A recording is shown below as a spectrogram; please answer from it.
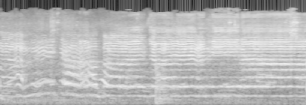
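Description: A group of women singing together, with wavering lines giving way to a long held note. A single hand-drum stroke sounds about two seconds in.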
